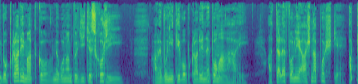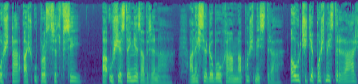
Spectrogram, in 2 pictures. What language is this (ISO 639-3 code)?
ces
